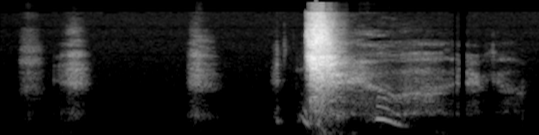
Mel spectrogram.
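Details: Female sneezing after sniffing chhinkni for a tickly nose: a few soft breaths, then one loud explosive sneeze trailing off with a voiced exhale; an ordinary induced single sneeze.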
